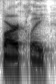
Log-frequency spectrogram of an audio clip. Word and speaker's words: Berkeley: were um manhattan transfer a nightingale sang in barkley square which is spelled berkeley but it's it's london so it's pronounced barkley uh i still get goosebumps every time i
